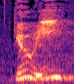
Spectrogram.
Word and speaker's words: GUI: GUI, G-U-I, Graphical User Interface, pronounced GUI, are the things that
